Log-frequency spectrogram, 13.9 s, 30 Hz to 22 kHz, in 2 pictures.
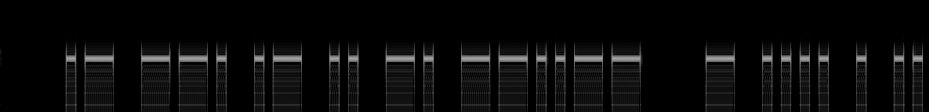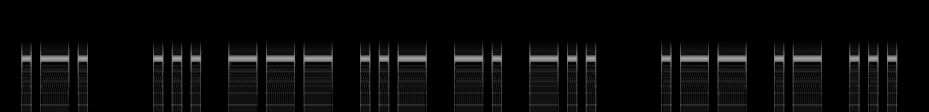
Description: Morse code, heard as a keyed tone, about 17 wpm, 700 Hz. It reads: AGAIN, THEIR SOUND WAS
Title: A Sound Of Thunder 17wpm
